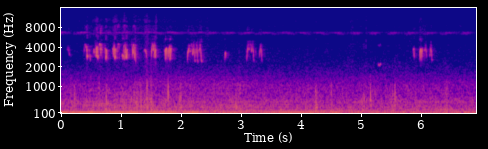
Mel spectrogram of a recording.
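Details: Two-week-old baby chickens, mixed ISA Brown, Barred Rock, Easter Egger, Speckled Sussex and Australorp chicks, falling asleep: soft high peeps in quick clustered bursts, then sparser single cheeps, over a steady low hum.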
